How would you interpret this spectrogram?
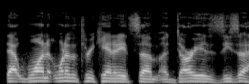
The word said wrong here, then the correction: Daria Liza: how do you say her name? You said it, Adam, and I don't want to say it wrong. – It is Daria Liza.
